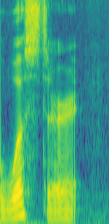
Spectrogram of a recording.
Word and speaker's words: Worcester: I think she settled on W-H-O-O-S-T-E-R. And we had to explain to her, no, Worcester, Mass, is actually spelled W-O-R-C-E-S-T-E-R.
